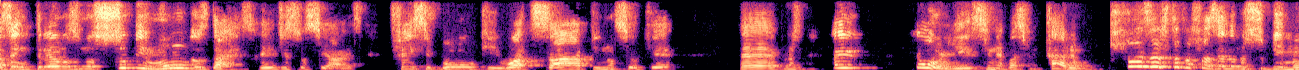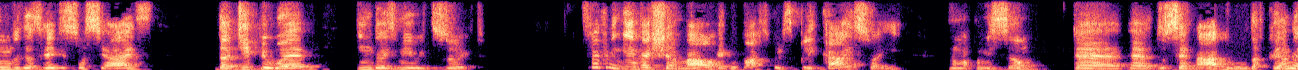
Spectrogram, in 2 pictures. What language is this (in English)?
Portuguese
